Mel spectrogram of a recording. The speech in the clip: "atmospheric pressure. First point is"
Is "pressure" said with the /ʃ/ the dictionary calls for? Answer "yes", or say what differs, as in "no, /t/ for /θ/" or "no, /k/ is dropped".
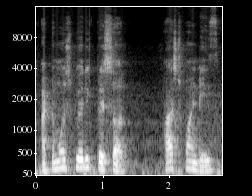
no, /s/ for /ʃ/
